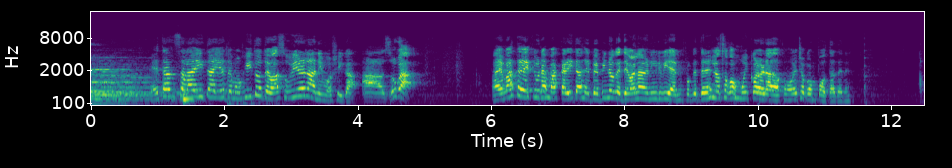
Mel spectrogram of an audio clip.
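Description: A young woman sings with a wavering voice.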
